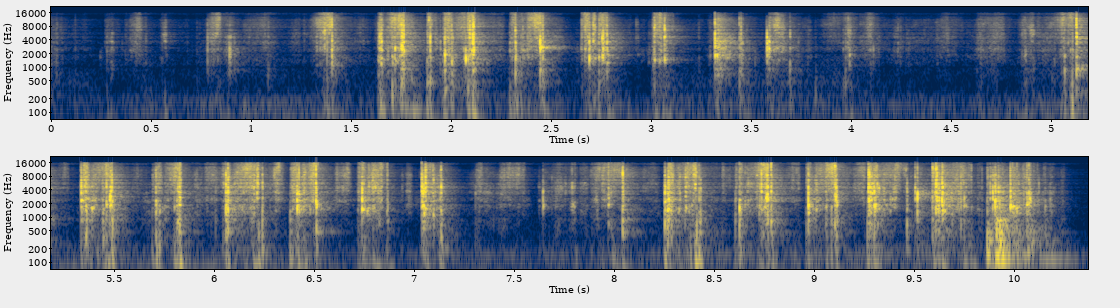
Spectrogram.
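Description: Tarot deck being shuffled by hand, a dense run of quick card clicks and flicks starting about a second in.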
